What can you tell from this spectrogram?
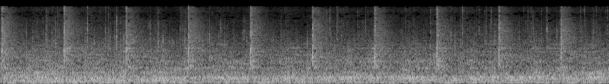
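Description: Paper bag making machine running: a steady mechanical rumble with a sharp knock repeating evenly, a little under twice a second, as it cycles.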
